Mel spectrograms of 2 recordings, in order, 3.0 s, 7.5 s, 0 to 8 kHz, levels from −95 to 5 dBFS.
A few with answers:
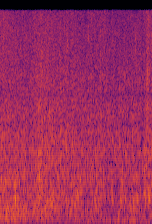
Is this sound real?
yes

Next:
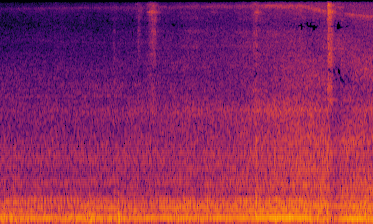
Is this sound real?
yes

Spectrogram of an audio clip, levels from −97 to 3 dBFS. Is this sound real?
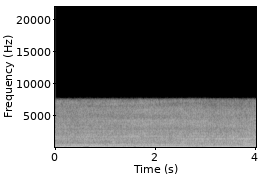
yes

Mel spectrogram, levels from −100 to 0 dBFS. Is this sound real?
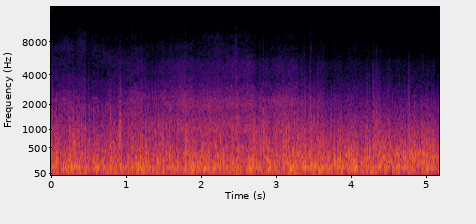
yes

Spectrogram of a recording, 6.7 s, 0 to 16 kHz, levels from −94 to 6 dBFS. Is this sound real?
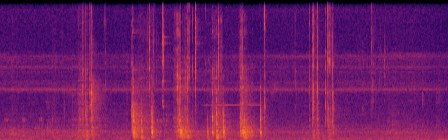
yes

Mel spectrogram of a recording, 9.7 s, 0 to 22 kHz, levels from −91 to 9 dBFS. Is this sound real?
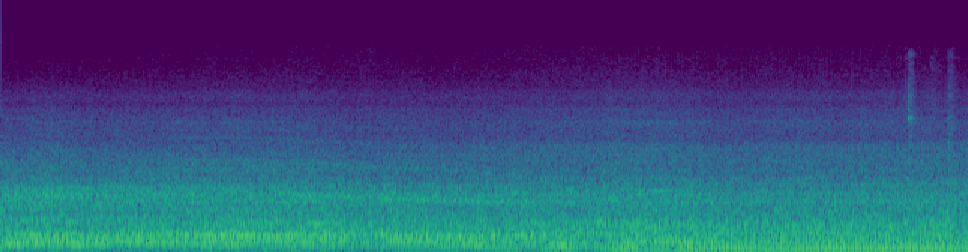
yes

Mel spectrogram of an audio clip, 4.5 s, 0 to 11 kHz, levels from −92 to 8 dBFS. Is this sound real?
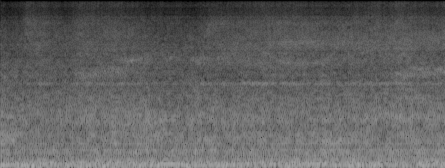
no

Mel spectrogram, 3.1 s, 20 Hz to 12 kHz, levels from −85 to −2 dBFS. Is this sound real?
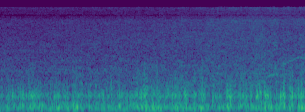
yes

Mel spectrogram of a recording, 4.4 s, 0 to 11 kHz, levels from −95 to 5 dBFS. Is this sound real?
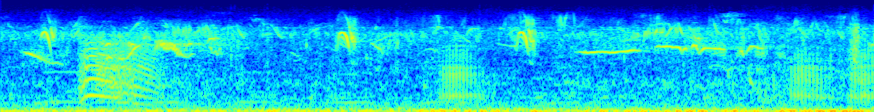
yes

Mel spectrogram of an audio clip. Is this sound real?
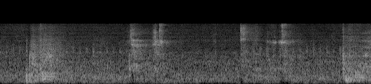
no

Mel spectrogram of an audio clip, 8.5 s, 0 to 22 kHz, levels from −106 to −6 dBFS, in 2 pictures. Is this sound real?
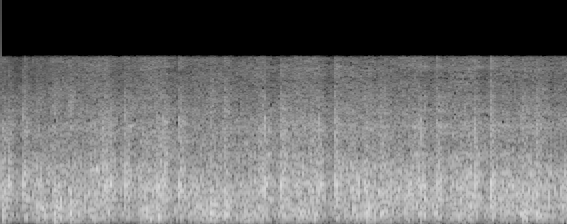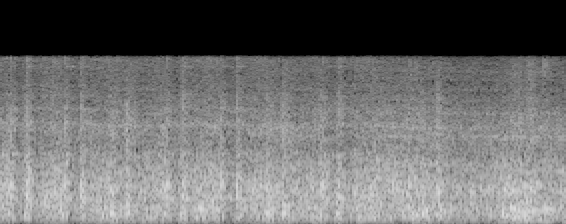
yes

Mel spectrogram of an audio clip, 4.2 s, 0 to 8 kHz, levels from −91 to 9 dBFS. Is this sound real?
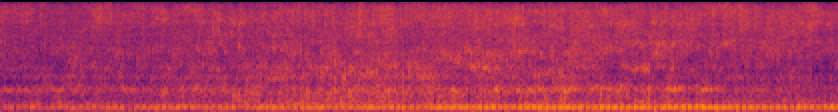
no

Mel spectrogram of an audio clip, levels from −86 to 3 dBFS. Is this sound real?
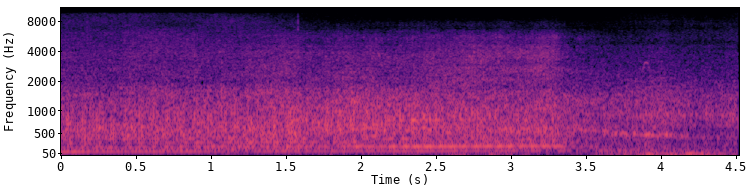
yes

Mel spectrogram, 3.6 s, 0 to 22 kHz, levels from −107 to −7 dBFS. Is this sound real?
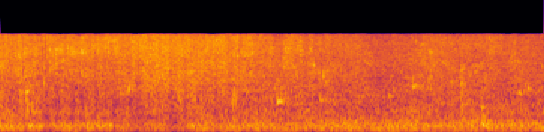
yes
